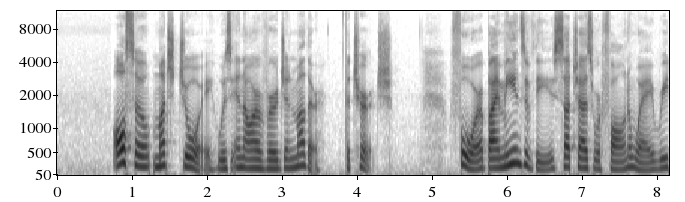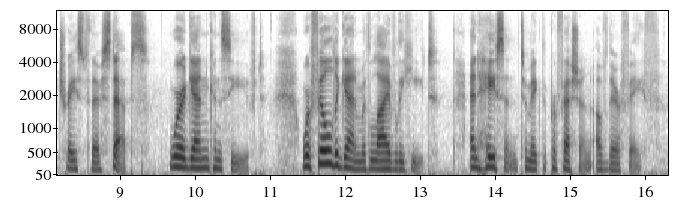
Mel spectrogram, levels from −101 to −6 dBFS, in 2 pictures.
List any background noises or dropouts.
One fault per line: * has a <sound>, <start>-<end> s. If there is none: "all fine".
all fine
